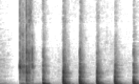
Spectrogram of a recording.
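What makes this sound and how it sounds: Knuckles rap a wooden surface for luck in a quick, even run of about eight knocks. Each is a short, dull, low-pitched thud that dies away almost at once.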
